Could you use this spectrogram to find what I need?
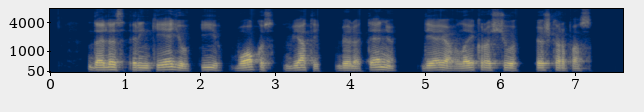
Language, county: Lithuanian, Klaipėda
